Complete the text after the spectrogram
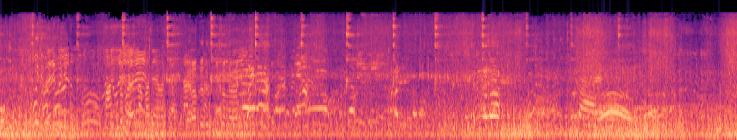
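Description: Many young men shout and chant together in rhythm, out on open water.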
